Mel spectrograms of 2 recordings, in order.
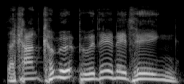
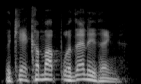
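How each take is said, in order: First: High mock Irish lilt; squeaky-small hammed-up Irish accent; Irish little person. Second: Said in the usual way. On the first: Streamer redoing the accent on request, mock Irish little person. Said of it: "like an Irish little person". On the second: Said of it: "Someone asked me to do the accent again".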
